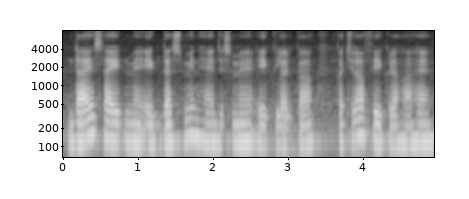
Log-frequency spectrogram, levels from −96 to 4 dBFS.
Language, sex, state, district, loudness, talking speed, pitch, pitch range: Hindi, male, Arunachal Pradesh, Lower Dibang Valley, -17 LUFS, 155 wpm, 120 Hz, 115-125 Hz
